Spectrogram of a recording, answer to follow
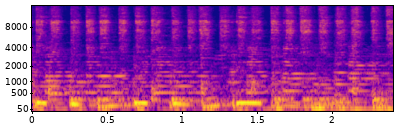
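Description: Live band music: acoustic guitars picking notes over an electric bass line that slides between notes, driven by a fast, steady high percussion rhythm.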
